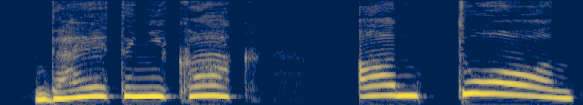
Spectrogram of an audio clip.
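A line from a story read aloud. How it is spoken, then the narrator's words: Old woman's exclamation. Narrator (Russian): воскликнула старушка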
